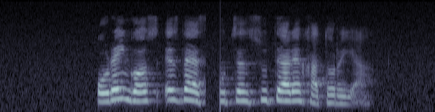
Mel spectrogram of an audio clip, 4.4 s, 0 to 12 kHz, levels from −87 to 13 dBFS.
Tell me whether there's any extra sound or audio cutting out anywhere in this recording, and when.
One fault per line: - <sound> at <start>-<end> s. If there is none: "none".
- dropout at 2.1-2.2 s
